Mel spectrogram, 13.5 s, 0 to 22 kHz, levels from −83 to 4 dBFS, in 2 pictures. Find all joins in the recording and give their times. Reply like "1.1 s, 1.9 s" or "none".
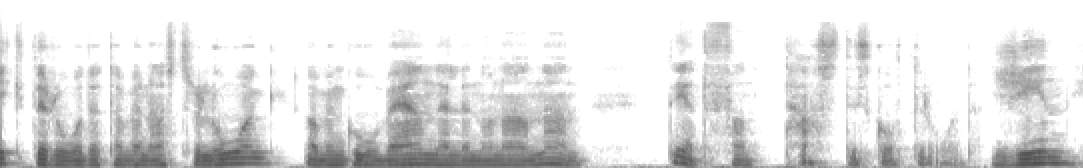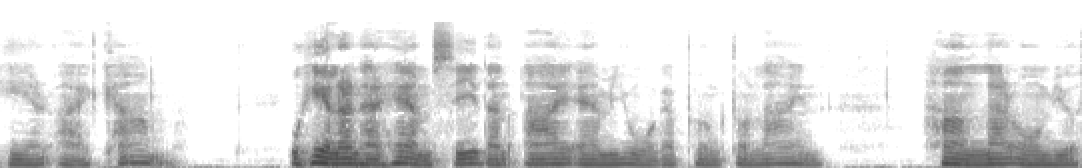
6.2 s, 8.5 s

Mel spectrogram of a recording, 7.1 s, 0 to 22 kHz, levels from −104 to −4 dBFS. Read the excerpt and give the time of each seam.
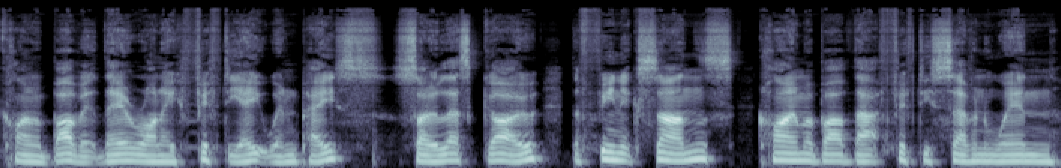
3.7 s, 5.0 s

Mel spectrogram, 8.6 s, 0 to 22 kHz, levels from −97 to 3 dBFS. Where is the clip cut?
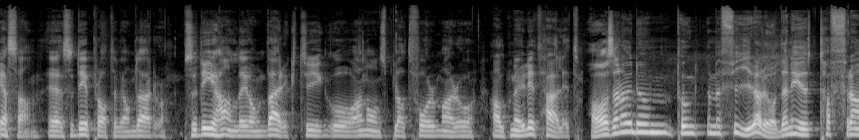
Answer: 4.8 s, 5.8 s

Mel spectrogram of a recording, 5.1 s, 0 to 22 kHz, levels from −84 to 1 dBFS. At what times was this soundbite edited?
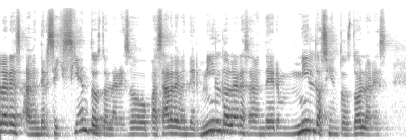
none

